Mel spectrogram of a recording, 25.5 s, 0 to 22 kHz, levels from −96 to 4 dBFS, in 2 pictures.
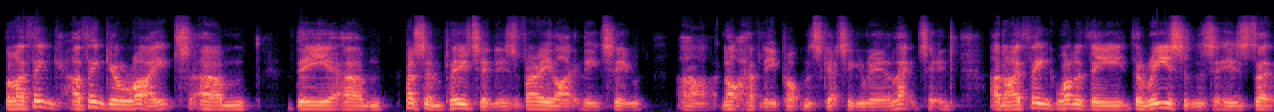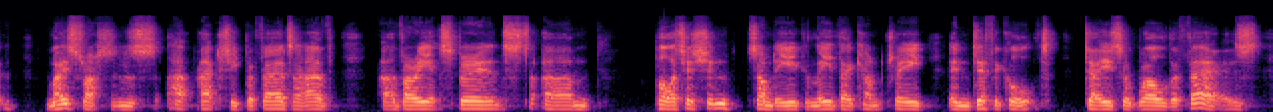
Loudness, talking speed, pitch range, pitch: -19 LUFS, 130 wpm, 115-135 Hz, 125 Hz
